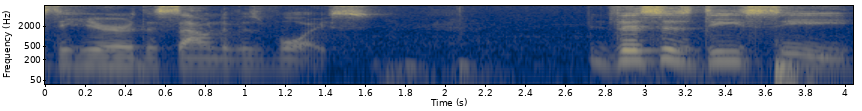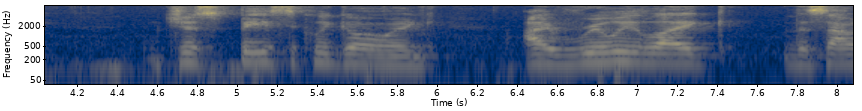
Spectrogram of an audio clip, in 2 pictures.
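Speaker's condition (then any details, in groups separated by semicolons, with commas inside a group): No condition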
